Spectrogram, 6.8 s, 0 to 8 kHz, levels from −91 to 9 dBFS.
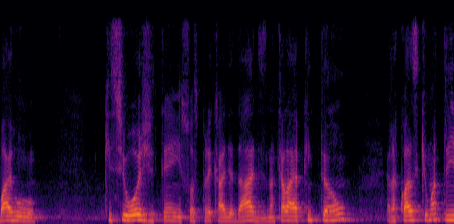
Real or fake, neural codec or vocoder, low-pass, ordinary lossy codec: real; none; 7.2 kHz; none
